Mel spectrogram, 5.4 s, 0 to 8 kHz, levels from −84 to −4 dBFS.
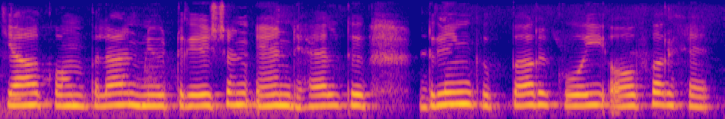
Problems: constant background noise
